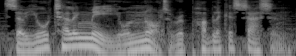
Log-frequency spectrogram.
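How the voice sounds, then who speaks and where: Very deep cool young Sith acolyte. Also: male voice, big pitch swings, normal speed, soft background music. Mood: cool, decisive. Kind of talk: video game cutscene acting.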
